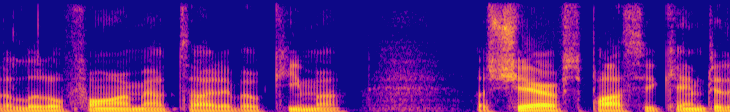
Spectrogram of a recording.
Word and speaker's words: Okemah: This is from May of 1911 in Okemah, Oklahoma. I'm not sure if I'm pronouncing that correctly. – That's right, Okemah.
